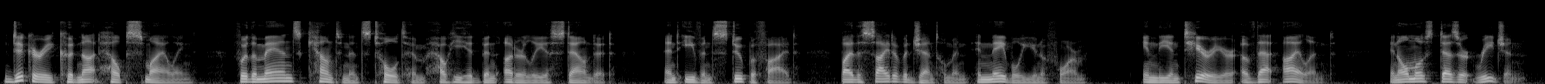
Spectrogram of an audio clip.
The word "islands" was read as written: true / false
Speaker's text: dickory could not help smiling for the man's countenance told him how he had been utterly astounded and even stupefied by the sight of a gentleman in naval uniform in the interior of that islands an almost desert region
false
